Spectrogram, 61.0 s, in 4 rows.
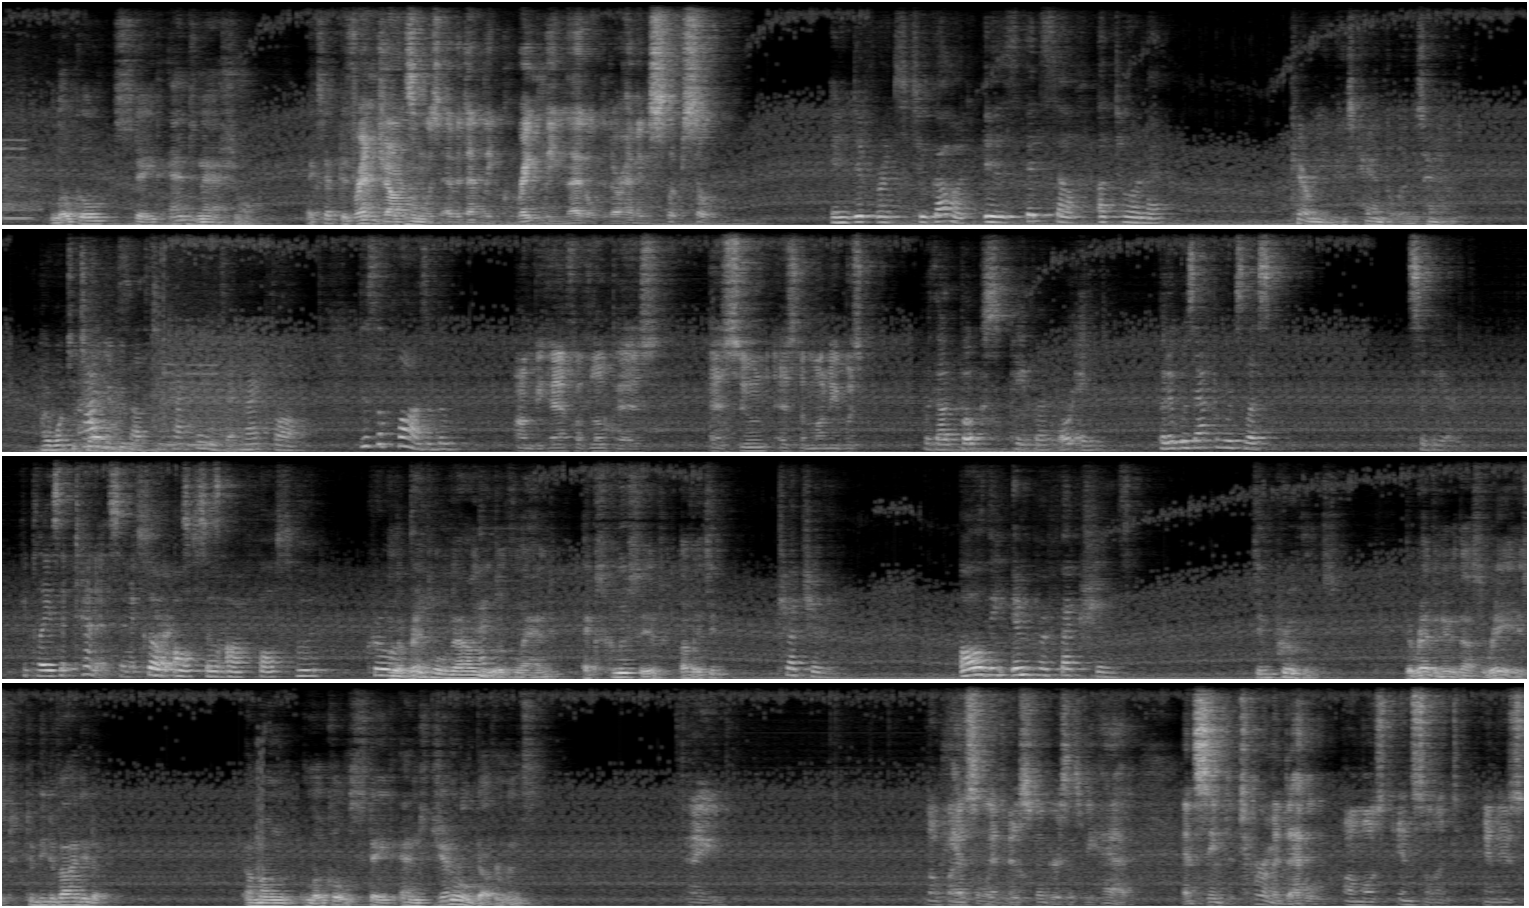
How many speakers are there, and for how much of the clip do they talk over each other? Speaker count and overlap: seven, about 7%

